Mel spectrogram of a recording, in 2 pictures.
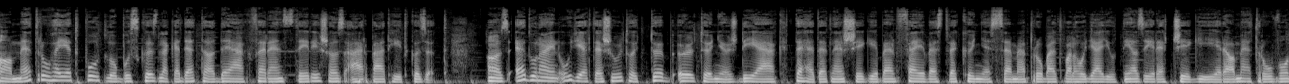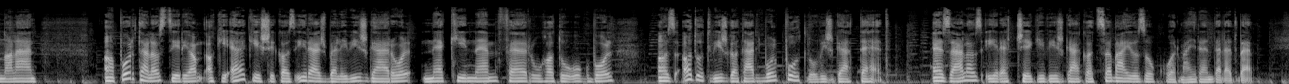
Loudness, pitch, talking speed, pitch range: -19 LUFS, 135 Hz, 135 wpm, 125-150 Hz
